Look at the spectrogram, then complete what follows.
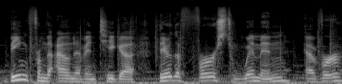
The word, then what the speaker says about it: Antigua: thought it was pronounced Antigua which is of course how you might read it but listening to the interviews online it actually is pronounced Antigua so I've learned something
